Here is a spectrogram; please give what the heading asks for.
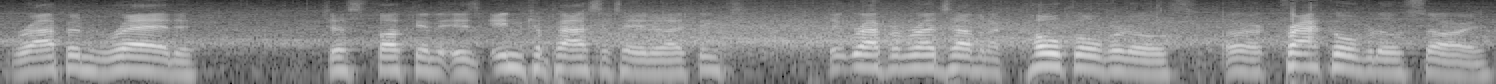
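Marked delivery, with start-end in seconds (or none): none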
